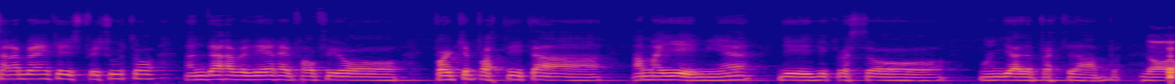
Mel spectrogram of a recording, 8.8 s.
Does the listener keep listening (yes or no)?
no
